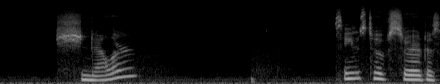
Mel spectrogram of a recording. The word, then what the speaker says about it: Schneller: Schneller is a stationery brand from Gottwald, beloved among architects and engineers.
